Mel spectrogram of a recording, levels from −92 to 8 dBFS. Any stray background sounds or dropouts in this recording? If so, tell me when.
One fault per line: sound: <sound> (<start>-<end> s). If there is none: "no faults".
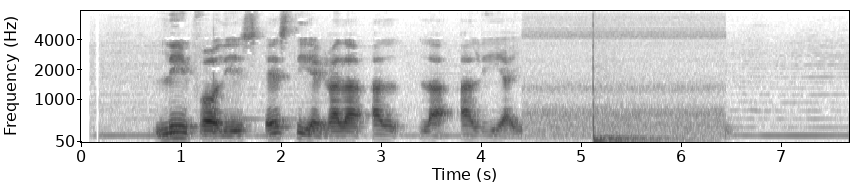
sound: thud (5.1-6.4 s)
